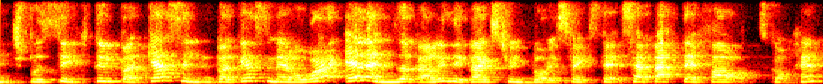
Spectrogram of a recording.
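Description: In a Quebec accent, the speaker talks at a fairly quick pace with lively intonation. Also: woman. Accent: Québécois French. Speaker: podcast host, business coach. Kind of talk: casual chat.

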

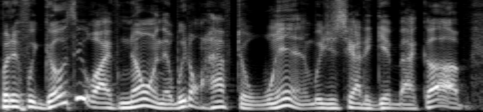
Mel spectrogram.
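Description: An energetic man talks at a fairly quick pace on a very clean recording with a silent background. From Texas. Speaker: motivational speaker and author. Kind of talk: storytelling interview.

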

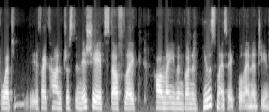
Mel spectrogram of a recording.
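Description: In a German accent, a woman speaks at a medium pitch and fairly quick pace with fairly even intonation, the sound dry and close with no echo. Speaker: spiritual teacher, astrologer. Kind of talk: casual interview.

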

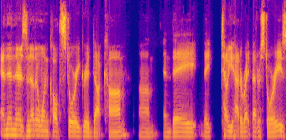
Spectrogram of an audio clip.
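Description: A man speaks at a fairly low pitch with fairly even intonation over a quiet background. It is a plain, everyday voice. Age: 40s. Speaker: entrepreneur and author. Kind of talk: interview. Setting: remote recording from home.

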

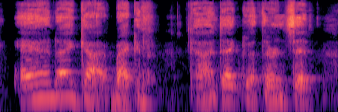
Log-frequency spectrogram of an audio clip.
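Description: Noticeable background noise sits behind the speaker. He is a man talking at a moderate speed. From US Midwest, Grand Rapids Michigan. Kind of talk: casual interview chat.

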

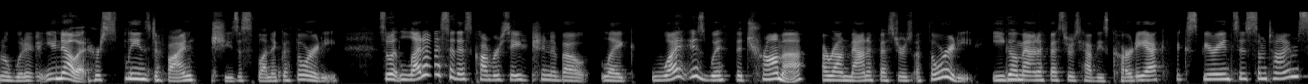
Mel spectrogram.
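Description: A woman with a normal speaking voice talks at a fairly quick pace with hardly any pauses, medium pitch and ordinary pitch variation. The background is quiet. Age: 30s. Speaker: human design teacher. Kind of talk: casual chat.

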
